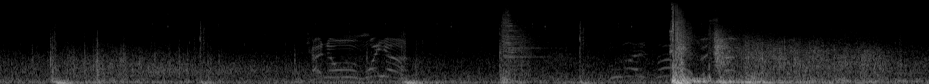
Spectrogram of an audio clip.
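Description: Cannon volleys from Napoleonic-era artillery in a strategy battle game, several sharp booms at irregular intervals with a heavier blast near the end, under continuous battlefield ambience and someone talking over it.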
